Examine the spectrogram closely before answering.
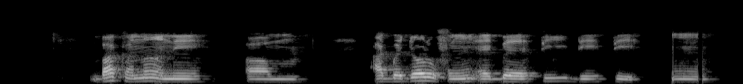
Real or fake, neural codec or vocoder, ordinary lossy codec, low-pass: real; none; none; 5.4 kHz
